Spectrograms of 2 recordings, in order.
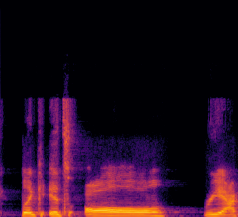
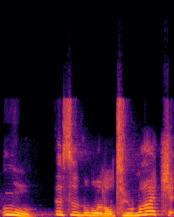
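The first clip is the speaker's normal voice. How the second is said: higher, quick, lightly overwhelmed; mild acted unease; 5 semitones higher, faster than usual. Teacher voicing someone mobilized and excited, mildly uneasy. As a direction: voice a small flutter of alarm.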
